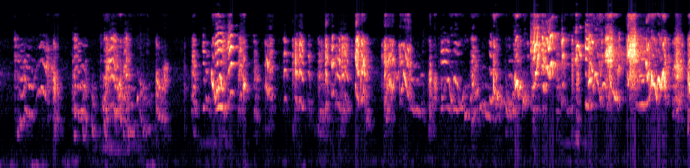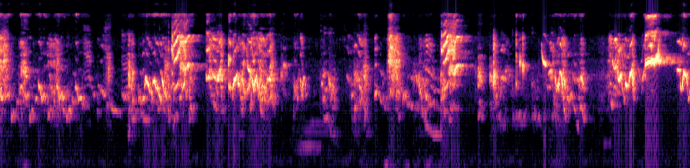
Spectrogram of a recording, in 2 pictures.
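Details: Budgerigars in a breeding pair chirping: long, dense stream of scratchy warbling, clicks and squeaky tweets, near continuous with brief dips in loudness.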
